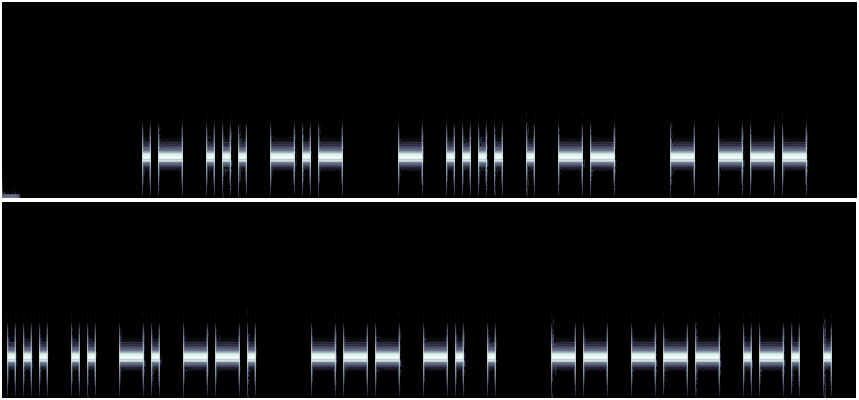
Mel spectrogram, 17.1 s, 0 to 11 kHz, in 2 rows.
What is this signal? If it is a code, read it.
Morse code, heard as a keyed tone, about 15 wpm, 700 Hz. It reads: ASK THEM TO SING ONE MORE
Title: Sentences from Top 1000 Words - Review Part 2 - 15wpm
